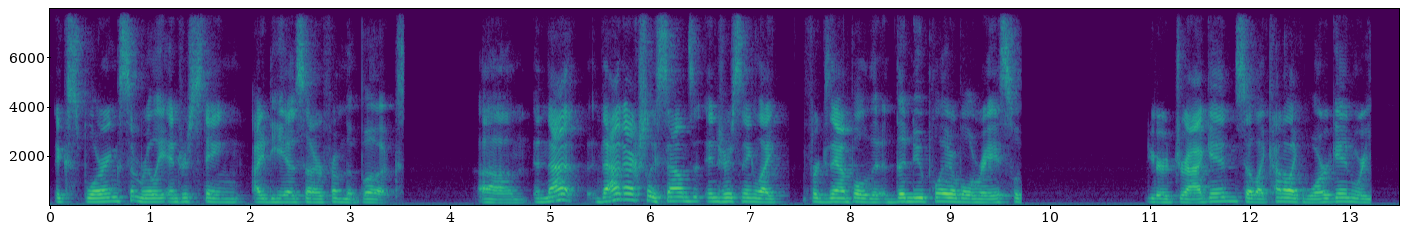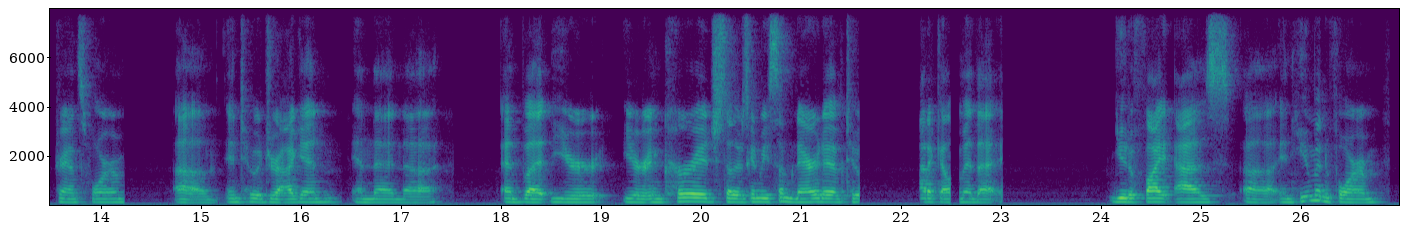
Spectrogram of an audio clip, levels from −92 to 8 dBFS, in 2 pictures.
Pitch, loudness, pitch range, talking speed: 140 Hz, -27 LUFS, 130-150 Hz, 150 wpm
